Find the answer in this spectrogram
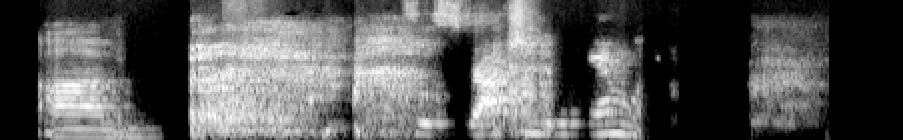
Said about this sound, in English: Okay, I lost your last words because somebody was coughing. I'm sorry.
